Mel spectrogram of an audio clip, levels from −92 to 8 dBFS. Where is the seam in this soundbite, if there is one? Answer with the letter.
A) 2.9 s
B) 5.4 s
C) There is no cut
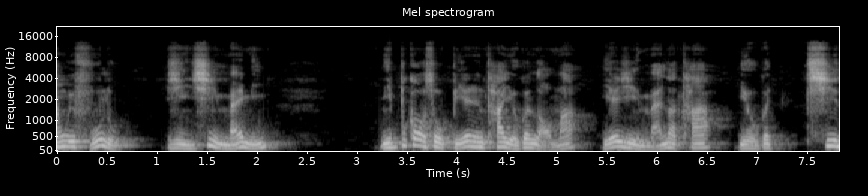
B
